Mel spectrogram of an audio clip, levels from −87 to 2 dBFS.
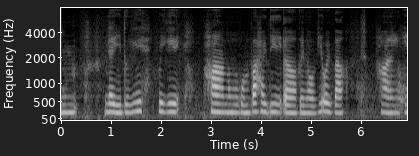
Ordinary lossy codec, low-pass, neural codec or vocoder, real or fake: none; none; codec, 16 kHz, 1 kbps, FunCodec, trained on Chinese and English, 50 frames a second; fake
